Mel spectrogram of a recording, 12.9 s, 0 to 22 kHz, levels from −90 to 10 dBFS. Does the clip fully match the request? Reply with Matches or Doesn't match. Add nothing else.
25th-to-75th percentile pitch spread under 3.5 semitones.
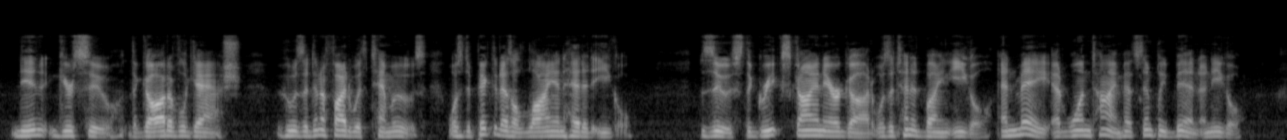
Matches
